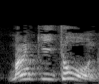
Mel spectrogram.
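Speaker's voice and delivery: lightly high mangled name; a hint of a foreigner's twist; mock American mangling. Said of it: "なんて". (外国人風に名前を崩した軽い言い方)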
